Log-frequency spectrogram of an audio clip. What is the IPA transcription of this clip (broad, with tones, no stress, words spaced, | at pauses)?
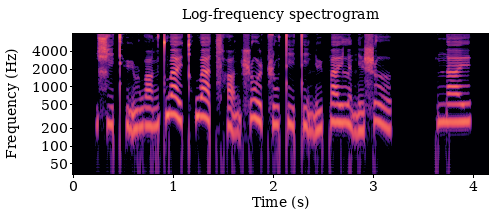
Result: ɕi˨˦t̪ʰy̰˨˩ ɻwɑ˨˦ŋ t̪wa˥˨ɪ̯kʰwä˥˨t͡sʰɑ̰˨˩ŋʂo˥˨ʊ̯ ʈ͡ʂu˨˦t̪i˨˦t̪ḭ˨˩ny˦ pa˦ɪ̯lə̰˨˩ni˨˦ʂɤ˥˨ | n̪a˦ɪ̯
